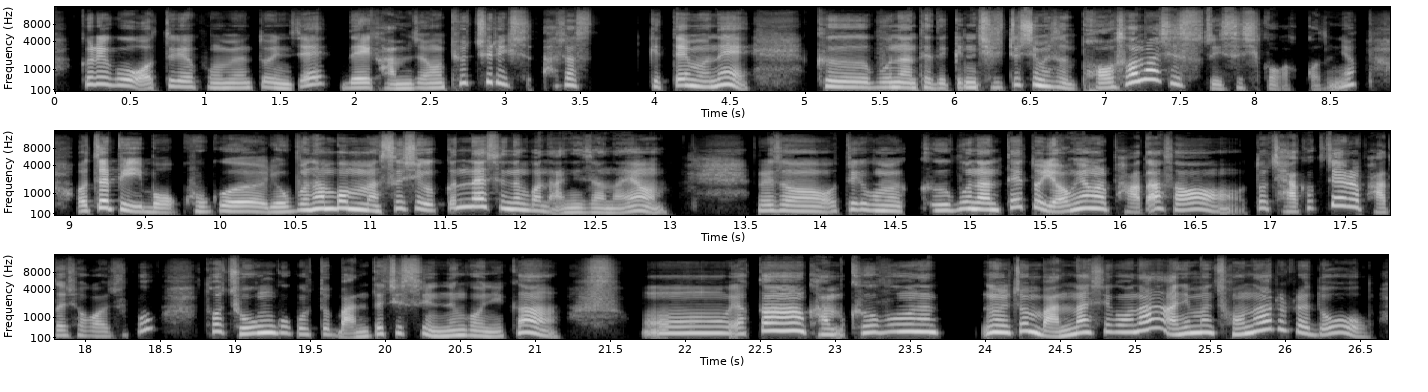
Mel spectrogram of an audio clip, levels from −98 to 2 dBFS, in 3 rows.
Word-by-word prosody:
그리고 275 -4 +1
어떻게 200 -3 -2
보면 165 -1 -5
또 185 - -6
인제 235 - -2
내 165 +1 +3
감정을 155 +3 -3
표출이스 325 - -2
하셨기 250 -4 -5 0.5
때문에 240 +2 +3 0.4
그분한테 180 -4 0
느끼는 165 +3 -5
질투심에선 195 - +1
벗어나실 320 - +3
수도 145 - -3
있으실 150 +3 -2
것 135 - -11
같거든요. 125 - -10 0.4
어차피 200 - +5
뭐 150 -2 -2
곡을 175 -2 0
요번 180 +9 0
1 265 0 +6
번만 240 -8 +4
쓰시고 255 0 +2
끝내시는 300 -4 +2
건 200 -3 -3
아니잖아요. 145 +5 -2 0.6
그래서 195 -4 0
어떻게 230 +7 -4
보면 200 -4 -1
그분한테 240 +6 +2
또 270 -8 +3
영향을 265 +11 +4
받아서 235 -2 0
또 280 - -6
자극제를 290 - +1
받으셔 170 - -4
가지고 175 - -9 0.3
더 310 0 -3
좋은 255 +1 +1
곡을 240 -5 -7
또 210 - -7
만드실 210 +9 -3
수 230 - -3
있는 170 +2 -2
거니까 170 - 0 0.6
어 250 0 -1
약간 335 +7 +5
감 205 -4 -3
그분은 295 +2 0 0.3
을 275 0 +4
좀 300 0 +2
만나시거나 280 - +1
아니면 260 - +2
전화를 300 - 0
해도 235 - -4
220 Hz, 315 characters per minute, -23 LUFS, 175-270 Hz, 0.6 s, 1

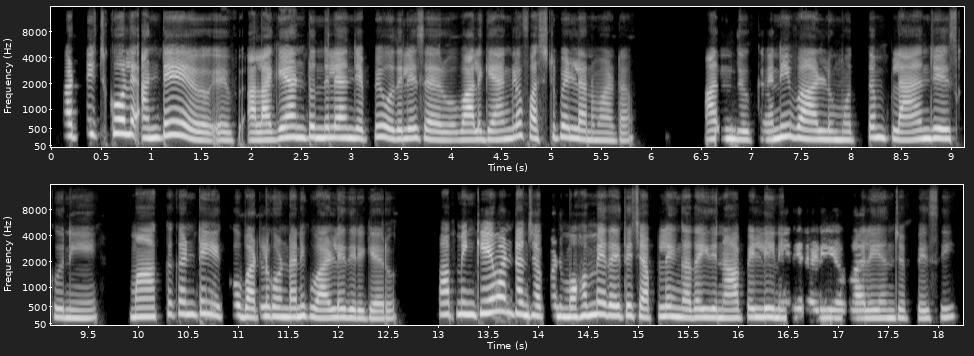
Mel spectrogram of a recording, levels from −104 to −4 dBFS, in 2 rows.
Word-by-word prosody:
పట్టించుకోలే. 355 +4 +2
అంటే 260 +5 +3 0.5
ఏవ్ 195 -2 -5 0.2
అలాగే 210 +5 +2
అంటుందిలే 265 0 +3
అని 255 -1 +3
జెప్పి 240 +5 -3
వదిలేసారు. 235 -3 0
వాళ్ళ 215 +1 +3
గ్యాంగ్‌లో 235 +7 0
ఫస్ట్ 255 +2 -2
పెళ్ళి 260 -4 +2
అనమాట. 200 -2 -4 0.9
అందుకని 230 +1 0 0.2
వాళ్ళు 225 -1 +1
మొత్తం 240 +6 -4
ప్లాన్ 215 +2 +1
జేసుకొని. 225 -4 -1 0.6
మా 235 - +2
అక్క 240 +5 -10
కంటే 305 0 0
ఎక్కువ 265 +2 -6
బట్టలు 245 +2 0
కొనడానికి 235 +1 +1
వాళ్ళే 215 +2 +1
తిరిగారు. 195 -1 -3 0.5
పాపం 300 +1 -1
ఇంకేమంటాం 325 +1 +3
చెప్పండి. 250 -1 -2
మొహం 265 +3 +3
మీద 295 -2 +2
అయితే 260 +1 0
చెప్పలేం 245 +2 0
గదా! 220 +1 -1
ఇది 220 - 0
నా 205 - +1
పెళ్ళి 225 0 +1
నేనే 210 +2 -6
రెడీ 205 0 -4
అవ్వాలి 200 0 -3
అని 205 0 -2
చెప్పేసి. 200 +1 -7
235 Hz, 140 wpm, -23 LUFS, 210-265 Hz, 0.9 s, అంటే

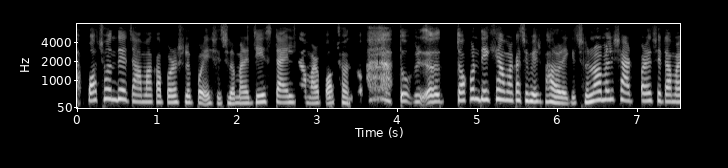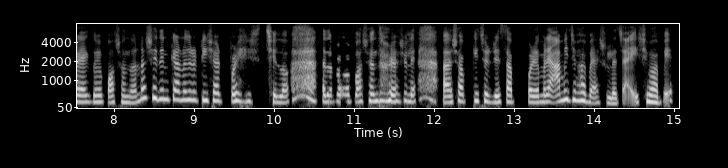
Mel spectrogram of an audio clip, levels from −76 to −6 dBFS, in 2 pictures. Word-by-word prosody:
পছন্দের 325 +3 +2
জামাকাপড় 230 -2 0
আসলে 220 -1 -1
পরে 195 - +2
এসেছিল। 190 0 -4
মানে 195 - +1
যে 225 - +3
স্টাইলটা 220 0 -1
আমার 190 0 0
পছন্দ। 200 -2 -2 0.6
তো - - +3
বি 235 - -3 0.2
আ - - +3 0.3
তখন 290 +5 +2
দেখে 315 +1 +1
আমার 290 -1 +1
কাছে 280 -2 +1
বেশ 245 0 +2
ভালো 225 -3 +4
লেগেছিল। 190 +5 -7
নরমালি 315 +2 +2
শার্ট 275 -4 +2
পরে, 270 0 +1
সেটা 260 -2 0
আমার 235 -1 +1
একদমই 230 0 -2
পছন্দ 220 0 -2
না। - - +4
সেদিন 330 -3 +3
কেন 310 -2 +2
যেন 305 - +1
টি - - +6
শার্ট 270 -3 +1
পরে 260 +2 +3
এসেছিল। 230 -2 -3 0.5
তারপর 235 0 -1
আমার 240 0 -2
পছন্দের 265 +2 +1
আসলে 245 -2 -2 0.4
আ - - +5
সবকিছু 260 +1 0
ড্রেস 220 +2 +1
আপ 225 - -2
পরে 220 -1 +2
মানে 235 - +2
আমি 285 +6 +3
যেভাবে 280 -6 +3
আসলে 190 -3 -2
চাই - - -1
সেভাবে। 225 -5 +2
240 Hz, 200 wpm, -23 LUFS, 220-280 Hz, 0.6 s, টি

